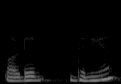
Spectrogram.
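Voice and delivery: ordinary talk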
